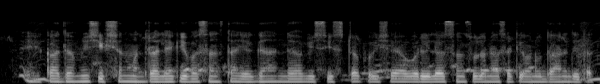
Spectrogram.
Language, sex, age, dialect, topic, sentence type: Marathi, male, 18-24, Varhadi, banking, statement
